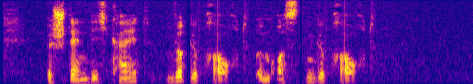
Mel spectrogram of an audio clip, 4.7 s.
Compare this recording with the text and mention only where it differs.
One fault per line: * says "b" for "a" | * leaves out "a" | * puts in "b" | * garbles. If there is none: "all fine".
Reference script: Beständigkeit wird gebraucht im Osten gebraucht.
all fine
